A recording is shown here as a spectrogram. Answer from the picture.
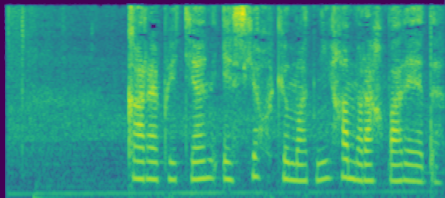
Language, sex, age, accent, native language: Uzbek, female, 18-24, Farg'ona, Uzbek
